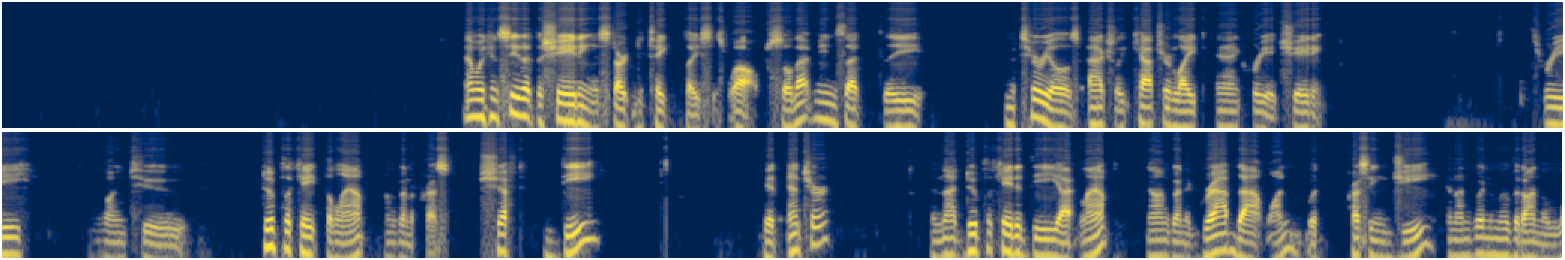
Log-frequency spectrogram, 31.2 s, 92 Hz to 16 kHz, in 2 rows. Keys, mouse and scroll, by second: 3.7-5.0 middle drag, 8.0-12.2 middle drag, 15.3 middle click.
